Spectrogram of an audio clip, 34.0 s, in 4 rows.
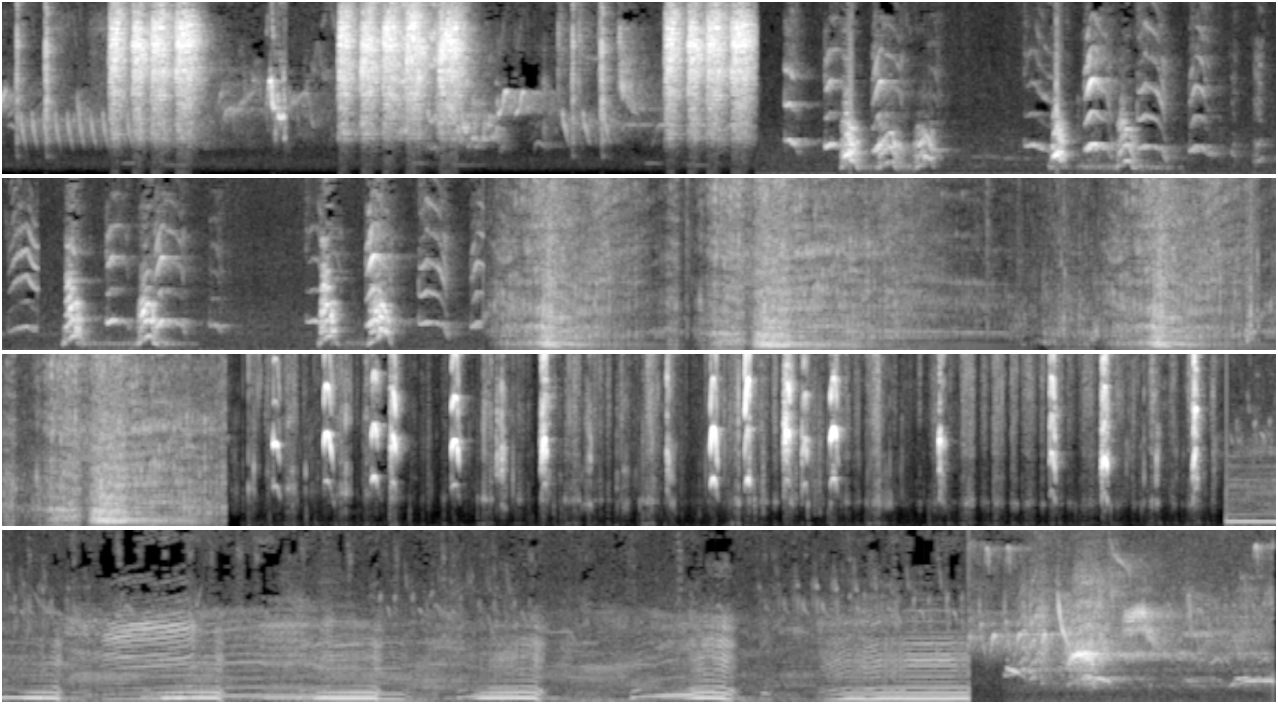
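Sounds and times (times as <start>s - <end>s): puppies whining and yipping: 5.2s - 11.8s
tiger growling: 5.6s - 18.6s.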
